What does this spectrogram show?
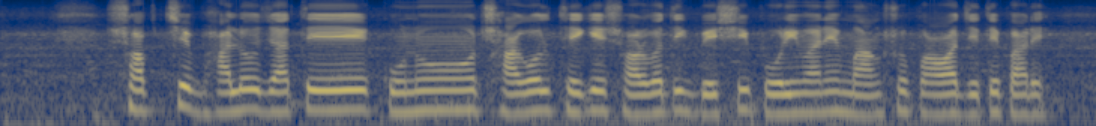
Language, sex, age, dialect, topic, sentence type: Bengali, male, 18-24, Standard Colloquial, agriculture, question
